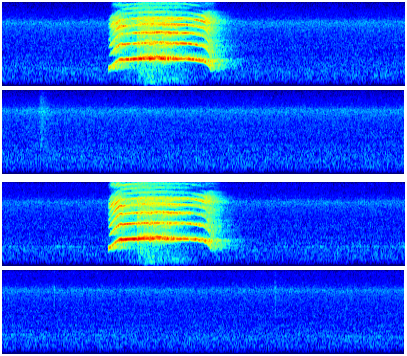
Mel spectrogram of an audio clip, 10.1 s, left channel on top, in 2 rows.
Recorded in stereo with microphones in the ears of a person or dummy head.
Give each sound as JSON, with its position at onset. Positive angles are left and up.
{"t": 1.3, "sound": "a scream", "side_deg": -40, "distance_m": 0.7}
